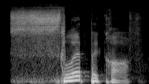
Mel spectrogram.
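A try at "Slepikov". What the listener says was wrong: You're trying to pronounce the T.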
